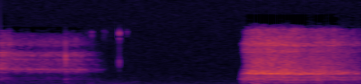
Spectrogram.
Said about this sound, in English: And if you're just kind of breathing in and breathing out and just focus on that space in your body.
